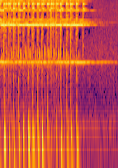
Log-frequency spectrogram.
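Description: A bright electronic bell ringtone, a reminder to drink water in an Arçelik water purification systems segment, rings in a rapid, even series of about a dozen strikes for roughly a second and a half, then its ringing tone fades out. No voices.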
